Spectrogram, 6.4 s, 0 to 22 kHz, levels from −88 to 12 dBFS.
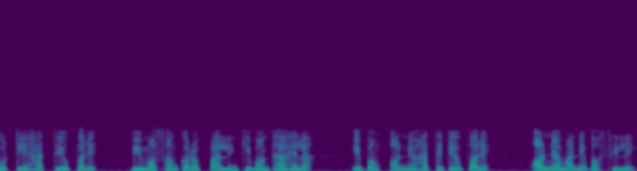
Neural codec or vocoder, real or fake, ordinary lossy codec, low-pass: none; real; none; 5.4 kHz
